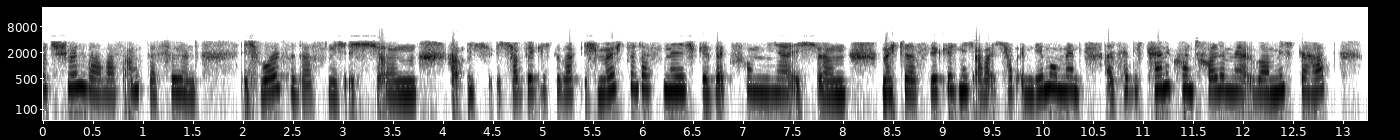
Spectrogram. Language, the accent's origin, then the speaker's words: German; North Rhine-Westphalia, Germany; moved away as an adult; now in Northern Germany; Ich bin dann also aus dem Ruhrgebiet weggezogen, bin nach Norddeutschland gezogen, 2008 war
